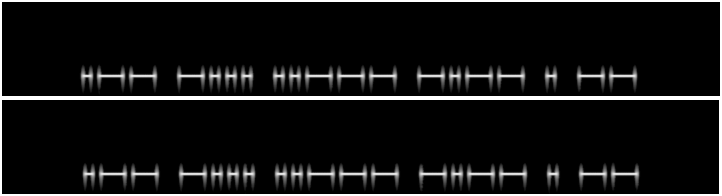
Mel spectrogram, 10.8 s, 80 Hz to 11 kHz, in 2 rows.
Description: Morse code, heard as a keyed tone, about 20 wpm, 700 Hz. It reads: WB2YEM WB2YEM
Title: USA Call Signs - 6 Characters - Repeated 3x - 20wpm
